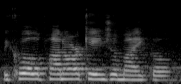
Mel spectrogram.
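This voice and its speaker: A woman leading a spiritual circle in a slow, ceremonial manner, with guided meditation and invocations and pauses between phrases. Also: a little high, fairly even intonation, dark tone, a little hiss or hum. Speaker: Reiki circle leader.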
